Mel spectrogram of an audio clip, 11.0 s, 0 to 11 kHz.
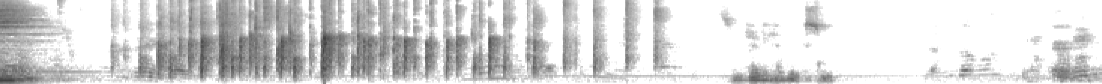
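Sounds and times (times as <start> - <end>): small audience applauding: 1.1 - 6.8.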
